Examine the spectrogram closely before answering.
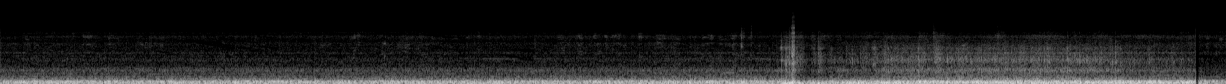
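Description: Airliner cabin noise on final approach: steady low engine and airflow rumble. About eight seconds in, a thump as the wheels touch the runway, followed by a louder rushing rumble of the landing roll.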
